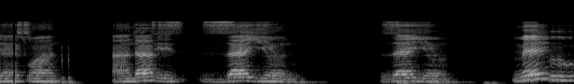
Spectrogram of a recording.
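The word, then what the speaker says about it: زاي: So let's go to the next one, and that is zayun. Many people call it zain, but its name is zay.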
